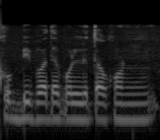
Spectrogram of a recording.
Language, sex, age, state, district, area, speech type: Bengali, male, 18-30, West Bengal, Dakshin Dinajpur, urban, spontaneous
